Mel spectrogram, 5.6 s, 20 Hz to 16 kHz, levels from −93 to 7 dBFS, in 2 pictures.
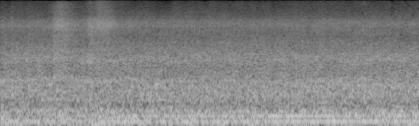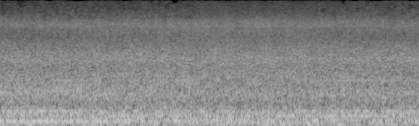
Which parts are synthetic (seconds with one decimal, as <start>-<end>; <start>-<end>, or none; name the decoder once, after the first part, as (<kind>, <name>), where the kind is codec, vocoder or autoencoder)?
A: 0.0-2.6 (autoencoder, DAC-VAE); 4.1-4.9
